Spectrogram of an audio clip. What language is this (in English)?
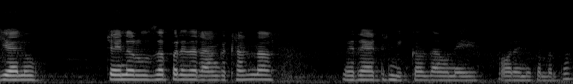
Punjabi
